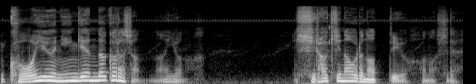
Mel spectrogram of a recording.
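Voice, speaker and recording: A man's voice: on the high side, big pitch swings, a little fast, warm tone, no echo. A man acting an aloof, blunt but devoted young boyfriend in a romantic audio drama, curt and intimate. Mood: apologetic, tender.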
